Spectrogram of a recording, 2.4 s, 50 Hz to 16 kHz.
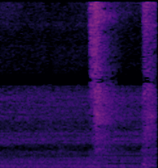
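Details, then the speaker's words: Steady machine hum with hissing bursts of vented air: a Philips EverFlo 5-litre oxygen concentrator switched on and running, cycling, with flow adjustable up to 5 L/min through a humidifier bottle and nasal cannula. "After that, you have to switch on the machine using the power button given here. So you can regulate the flow, how much oxygen should be given using this regulator by rotating this particular control."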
